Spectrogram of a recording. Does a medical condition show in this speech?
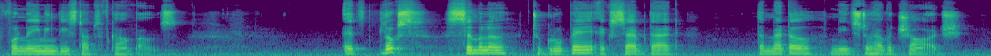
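No.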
